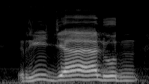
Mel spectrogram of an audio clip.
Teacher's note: kalau berharakat kasrah ro menjadi tarqik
